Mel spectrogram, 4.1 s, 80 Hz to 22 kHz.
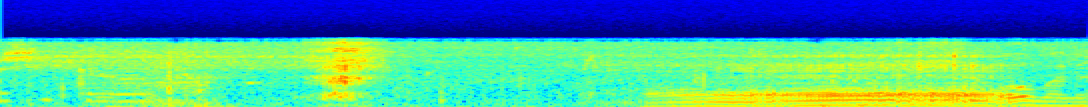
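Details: A person asleep in a van at 4 a.m. in Ribeirão Preto snores loudly with a buzzing, rattling sound over background chatter and vehicle noise. Snoring.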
